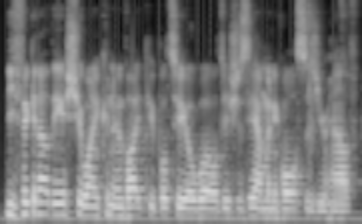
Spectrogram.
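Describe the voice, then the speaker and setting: A male gaming streamer races along in a mid-range voice, casually addressing his viewers while muttering a step-by-step account of his task to himself. Keyboard typing and clicking come through clearly, along with other background noise.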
